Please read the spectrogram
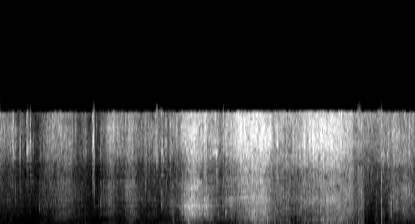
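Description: Skis carving on groomed snow: a scraping hiss of edges on snow that swells loud a little after two seconds in and eases off about a second before the end.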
